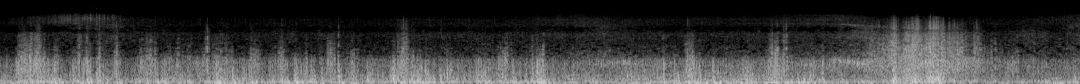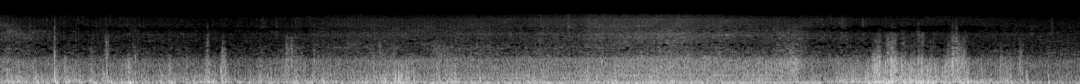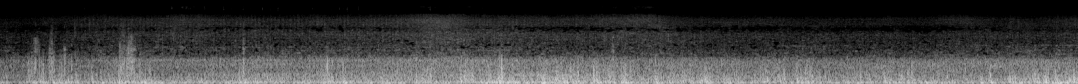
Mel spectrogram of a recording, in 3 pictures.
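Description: Wind buffeting the microphone of a riding motorbike over the low noise of the bike and road, with louder gusts about nine and twenty seconds in.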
